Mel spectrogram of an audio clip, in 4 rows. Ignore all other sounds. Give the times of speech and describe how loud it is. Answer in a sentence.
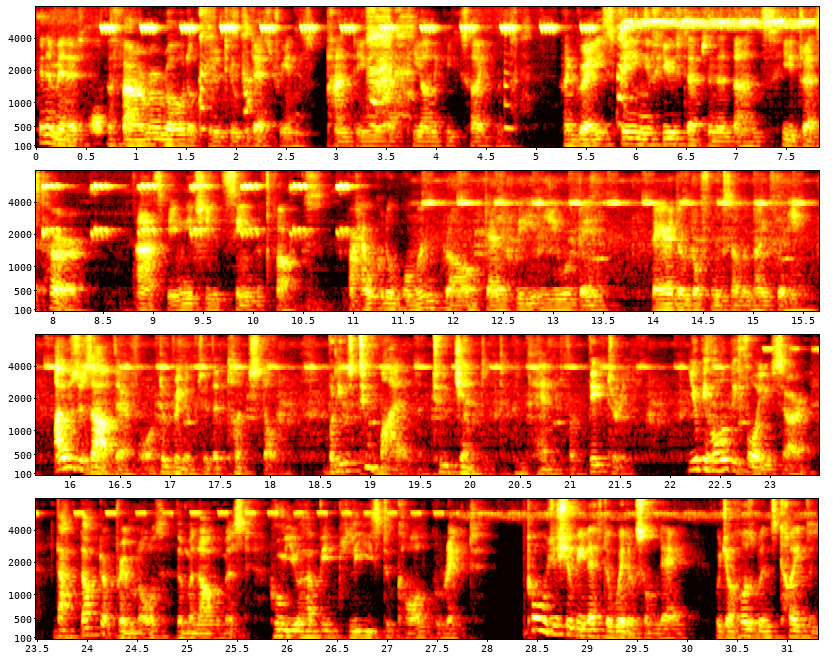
The speech can be heard from 0.0 to 31.2 s, at a steady volume.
